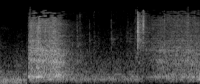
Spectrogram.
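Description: A fabric roller window shade being handled: a short rustle, then light rattling clicks.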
